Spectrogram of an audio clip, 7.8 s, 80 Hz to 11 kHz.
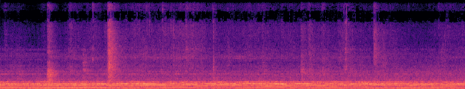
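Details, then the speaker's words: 2021 Honda Accord Hybrid in electric vehicle mode, reversing out of a garage: steady, layered synthetic hum from the Acoustic Vehicle Alert System, loud in the enclosed space and unchanging while creeping backward; louder in reverse than drive; working normally. "It's completely in electric vehicle mode. I'm gonna put it in drive so you guys could hear it in drive. It's definitely louder in reverse for some reason."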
